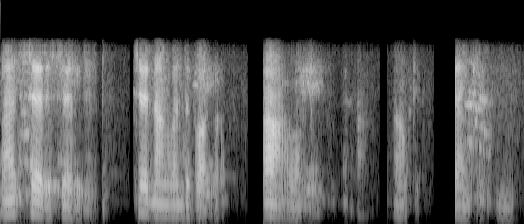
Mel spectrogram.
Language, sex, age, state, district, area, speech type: Tamil, female, 60+, Tamil Nadu, Tenkasi, urban, conversation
